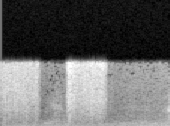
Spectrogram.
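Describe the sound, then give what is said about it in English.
A voice imitates a hiss: a sustained, breathy, airy hiss that runs for about two seconds with slight wavering in strength, no other sounds around it. “He hisses. He hisses for people.”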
